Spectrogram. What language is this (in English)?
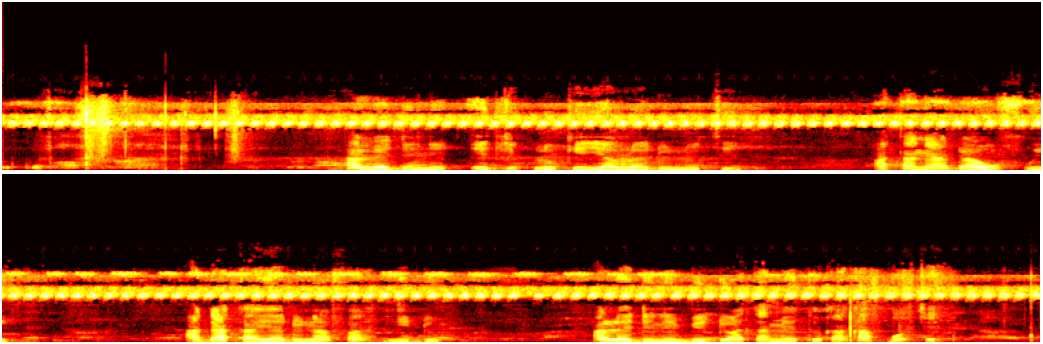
Ikposo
